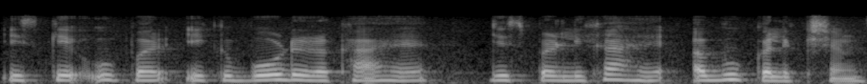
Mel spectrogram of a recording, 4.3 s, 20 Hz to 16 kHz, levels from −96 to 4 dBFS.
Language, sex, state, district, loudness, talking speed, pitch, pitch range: Hindi, female, Uttar Pradesh, Jyotiba Phule Nagar, -32 LUFS, 180 wpm, 195 Hz, 190-210 Hz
